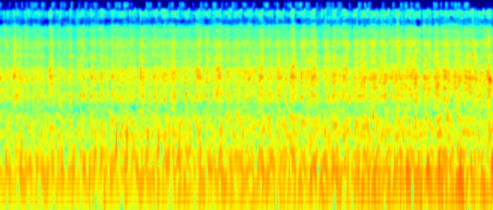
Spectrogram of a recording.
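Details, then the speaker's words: Auction Isuzu diesel engine test run: loud, uneven clattering rattle over rough idle, about two knocks a second; sounds blown up with blow-by; engine rattle at idle, cause unknown. "so I don't know if you can hear that but that's some loud rattling probably tighten this down"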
